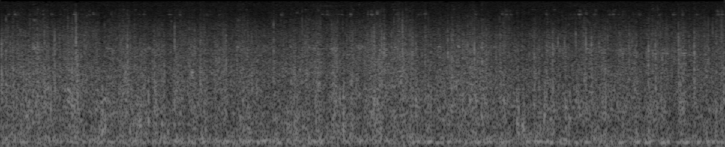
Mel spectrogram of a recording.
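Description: Wooden roller coaster train running at speed along its track, a steady loud rumble with constant rattling from the wheels and cars, heard from on board.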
